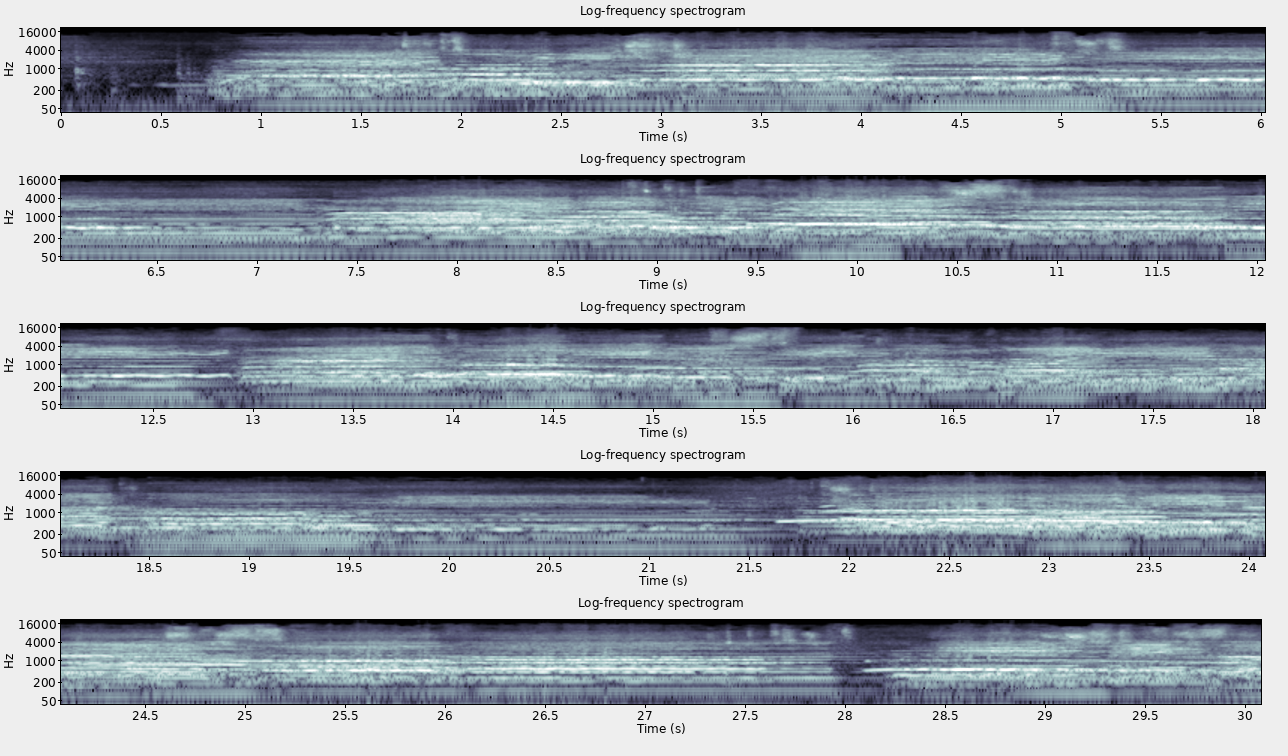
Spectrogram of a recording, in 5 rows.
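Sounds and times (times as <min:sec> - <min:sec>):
choir singing: 0:00.5 - 0:30.0.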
